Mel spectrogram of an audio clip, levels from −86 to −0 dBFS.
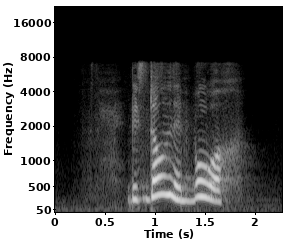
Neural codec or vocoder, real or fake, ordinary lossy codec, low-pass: codec, 16 kHz in and 24 kHz out, 0.6 kbps, FocalCodec, streaming, 2048 codes; fake; none; 7.2 kHz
